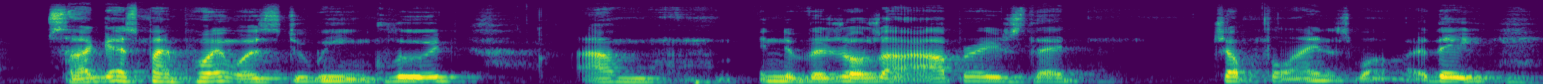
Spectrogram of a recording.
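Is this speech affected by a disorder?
Yes: cerebral palsy.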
